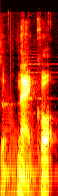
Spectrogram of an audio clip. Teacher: The actual name of cats in Japanese is neko, accent on the first syllable.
